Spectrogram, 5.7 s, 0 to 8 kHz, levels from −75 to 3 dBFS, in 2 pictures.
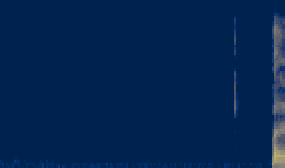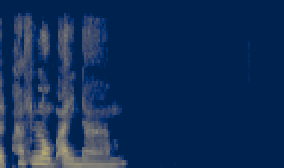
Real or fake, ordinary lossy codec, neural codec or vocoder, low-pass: real; none; none; 7.2 kHz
